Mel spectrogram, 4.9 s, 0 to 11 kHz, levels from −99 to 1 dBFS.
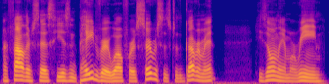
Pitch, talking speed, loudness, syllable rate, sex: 145 Hz, 220 wpm, -22 LUFS, 6.3 syllables/s, female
